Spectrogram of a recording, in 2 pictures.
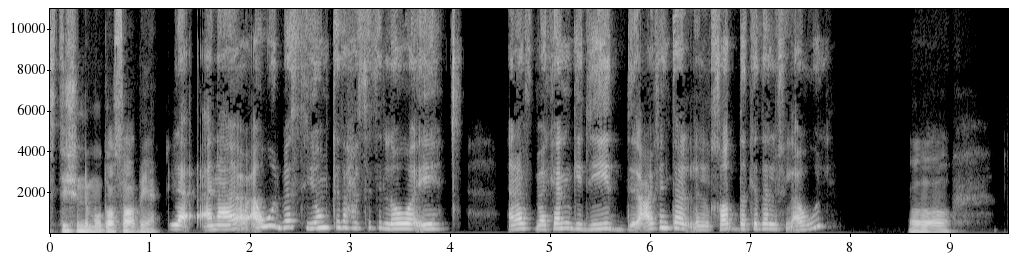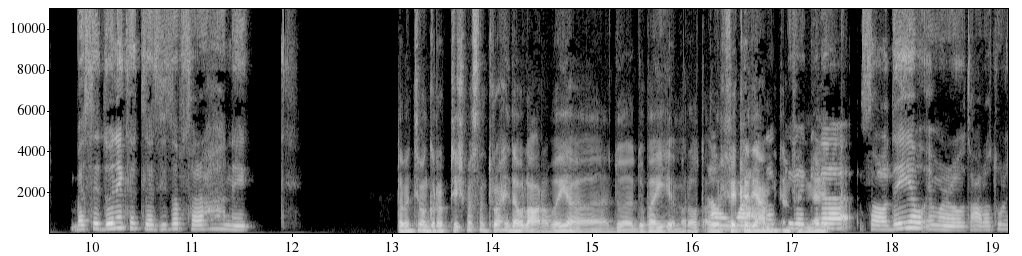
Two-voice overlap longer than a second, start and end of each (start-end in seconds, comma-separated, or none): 16.2-17.6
